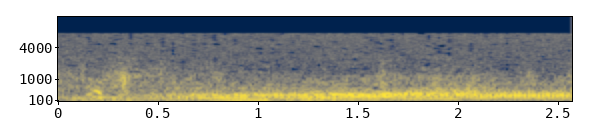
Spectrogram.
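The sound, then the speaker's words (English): A motorboat engine revs up with a rising, throaty drone that holds steady and loud as Saria pulls away with the boat. No voices are heard. “There goes that luscious cookie Saria with the boat.”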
